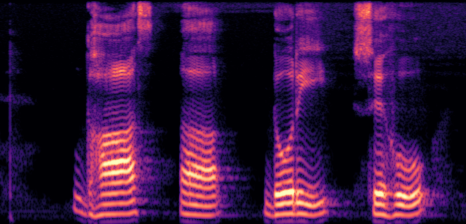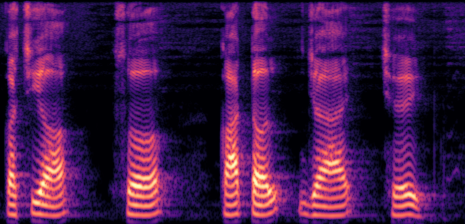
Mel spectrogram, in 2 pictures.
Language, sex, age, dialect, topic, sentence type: Maithili, male, 18-24, Bajjika, agriculture, statement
